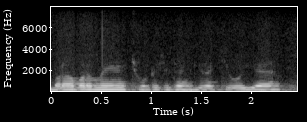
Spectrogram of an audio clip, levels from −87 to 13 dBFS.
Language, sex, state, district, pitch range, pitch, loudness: Hindi, male, Uttar Pradesh, Shamli, 170-175 Hz, 175 Hz, -15 LUFS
